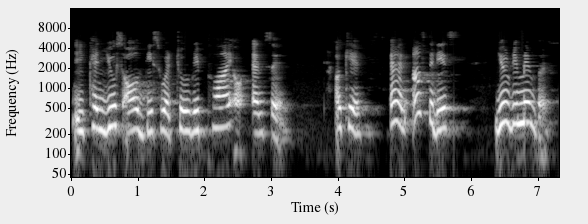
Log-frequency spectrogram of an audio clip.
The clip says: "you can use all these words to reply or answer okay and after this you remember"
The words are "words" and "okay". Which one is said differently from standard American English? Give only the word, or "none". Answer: words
